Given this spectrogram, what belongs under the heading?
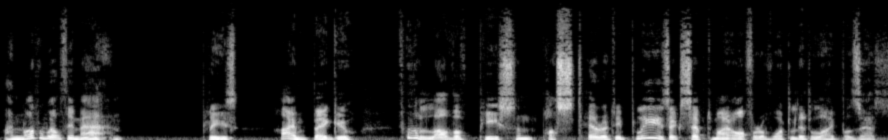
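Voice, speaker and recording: A man's voice: mid-range voice, sing-song, moderate pace, husky. An actor playing a pompous, timid nobleman in a video game, speaking in a formal, fussy and hesitant way. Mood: pleading. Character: pompous, flustered, obsequious male nobleman, timid and flowery.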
